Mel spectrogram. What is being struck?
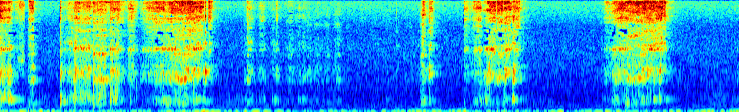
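Small pine slatted crate.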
